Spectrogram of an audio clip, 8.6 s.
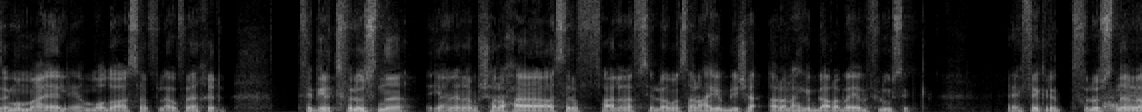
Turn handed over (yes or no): no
